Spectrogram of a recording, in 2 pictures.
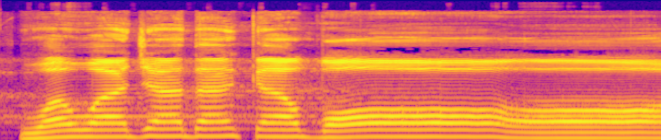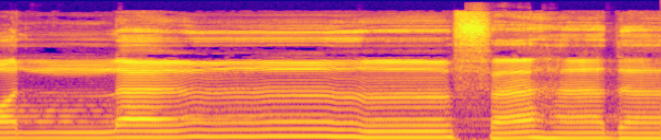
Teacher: তানবিনের পরে ইকফার হরফ ফা আসার কারণে ইকফা গুন্না করে পড়তে হবে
